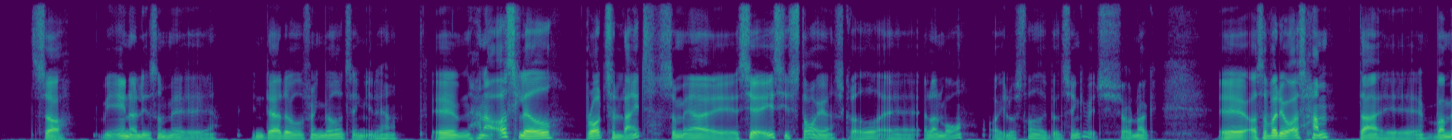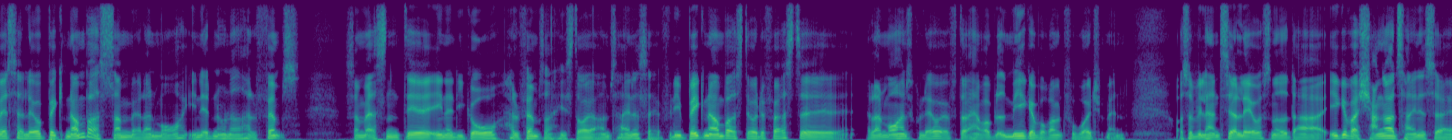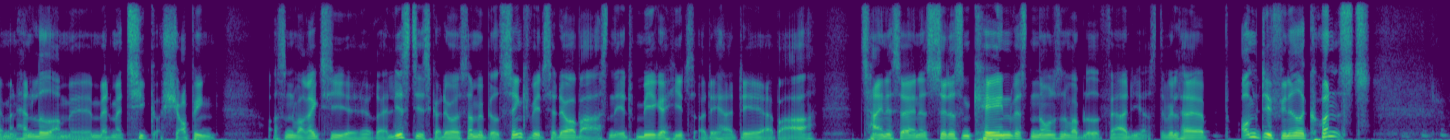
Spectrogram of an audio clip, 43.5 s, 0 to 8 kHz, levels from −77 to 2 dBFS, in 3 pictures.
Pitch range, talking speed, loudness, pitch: 95-125 Hz, 215 wpm, -22 LUFS, 105 Hz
